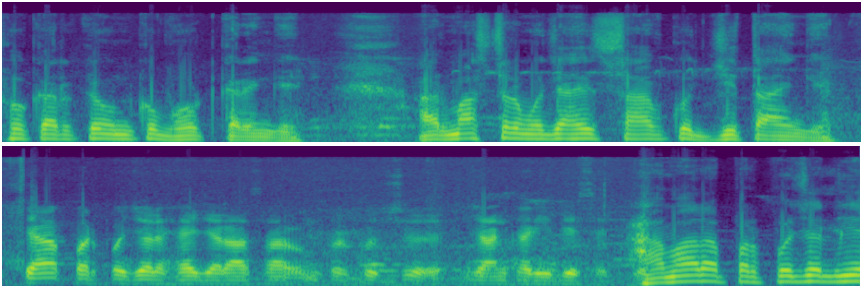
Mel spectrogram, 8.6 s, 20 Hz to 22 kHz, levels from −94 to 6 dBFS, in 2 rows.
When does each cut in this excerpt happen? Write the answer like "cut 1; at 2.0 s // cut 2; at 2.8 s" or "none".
none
